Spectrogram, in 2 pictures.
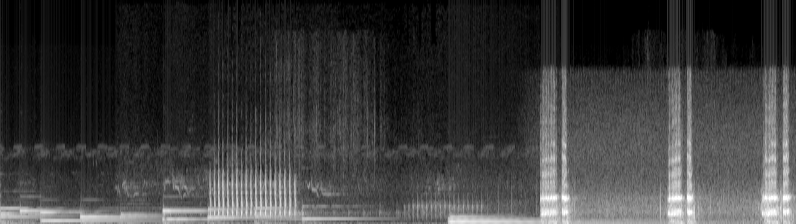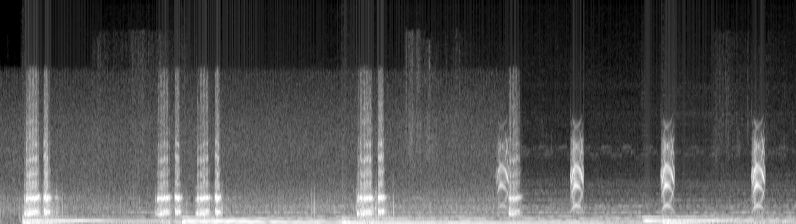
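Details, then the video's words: Frog croaking in short, abrupt bursts, singly and in pairs, a few seconds apart, with faint background music. "Frog Sounds"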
